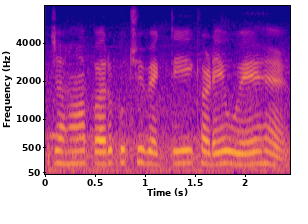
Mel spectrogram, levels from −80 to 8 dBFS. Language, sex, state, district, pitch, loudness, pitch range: Hindi, female, Rajasthan, Jaipur, 215 Hz, -15 LUFS, 210-220 Hz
